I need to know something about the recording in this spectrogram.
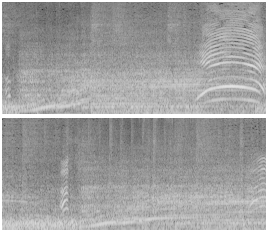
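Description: Outboard motor on a towing inflatable boat revving up, its pitch rising twice as it pulls a water skier. About four seconds in, the loudest sound is a person's long yell that rises and then falls in pitch.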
